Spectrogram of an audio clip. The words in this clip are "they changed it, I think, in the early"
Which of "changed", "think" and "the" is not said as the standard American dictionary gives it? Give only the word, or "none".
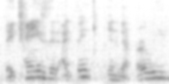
none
